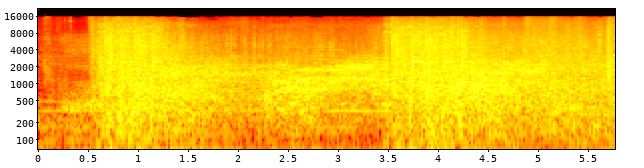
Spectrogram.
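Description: Rapid sustained gunfire from a weapon in the video game Destiny, a dense, loud, continuous burst with a brief dip partway through.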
